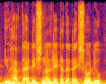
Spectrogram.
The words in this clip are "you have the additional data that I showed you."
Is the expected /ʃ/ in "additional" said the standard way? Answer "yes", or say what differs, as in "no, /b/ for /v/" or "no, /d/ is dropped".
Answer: yes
